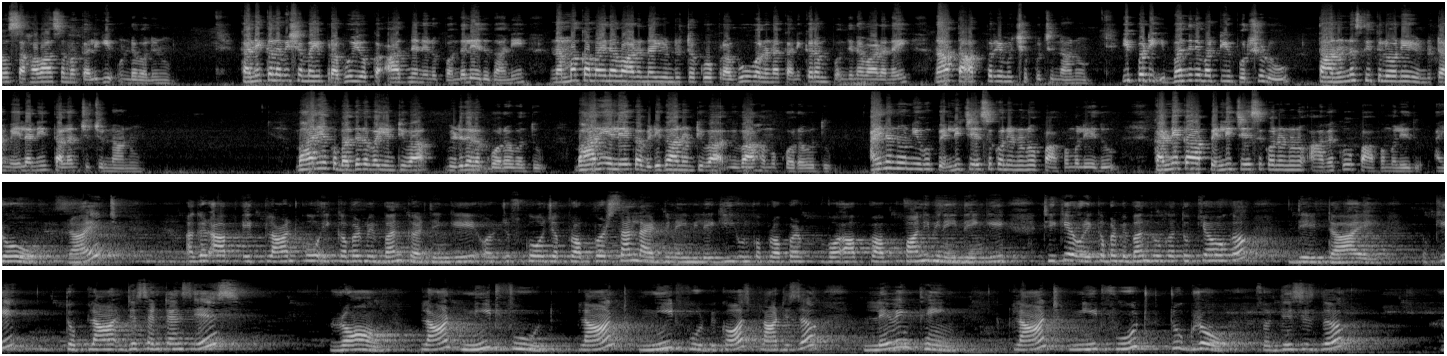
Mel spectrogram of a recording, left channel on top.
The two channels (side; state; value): both; different; correlation 0.00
